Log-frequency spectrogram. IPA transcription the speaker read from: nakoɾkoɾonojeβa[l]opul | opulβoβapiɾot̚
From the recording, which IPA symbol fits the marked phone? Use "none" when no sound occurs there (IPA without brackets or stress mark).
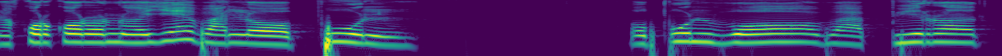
l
